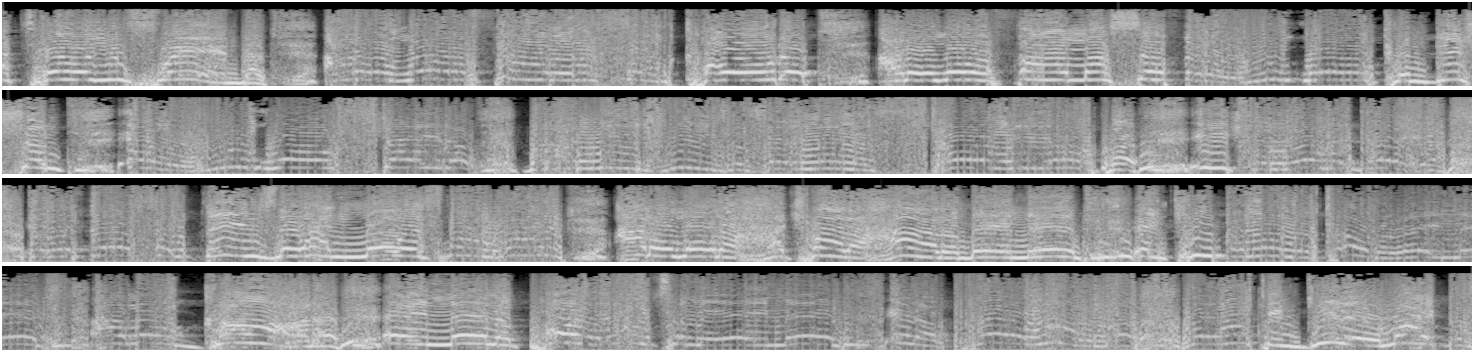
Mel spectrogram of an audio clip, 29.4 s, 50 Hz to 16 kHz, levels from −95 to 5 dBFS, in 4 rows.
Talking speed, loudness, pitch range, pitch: 175 wpm, -10 LUFS, 285-335 Hz, 315 Hz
